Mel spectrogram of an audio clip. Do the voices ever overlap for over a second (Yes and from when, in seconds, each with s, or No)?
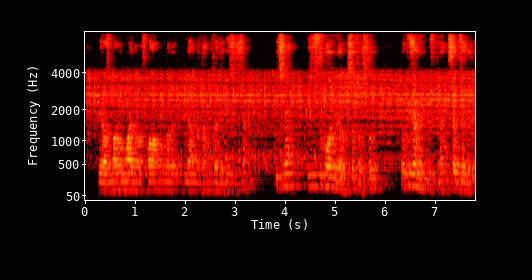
No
